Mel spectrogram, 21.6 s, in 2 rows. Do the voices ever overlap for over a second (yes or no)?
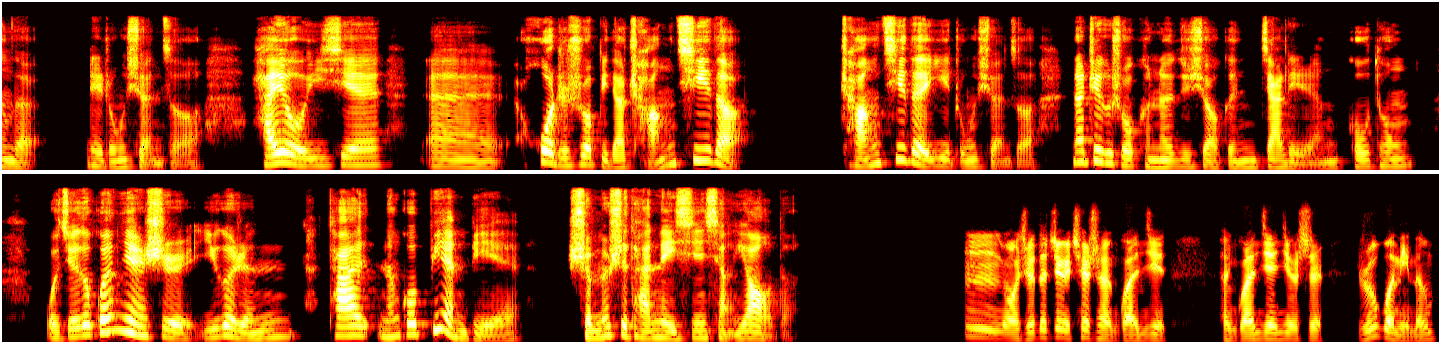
no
